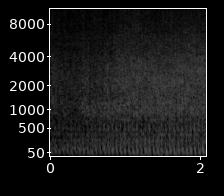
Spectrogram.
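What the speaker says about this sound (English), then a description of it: "There's an enemy chopper creeping the skies nearby." An enemy helicopter in the video game Far Cry 6 flies nearby, its rotor producing a steady, fast rhythmic thumping over a dense engine rumble, fairly close and sustained throughout.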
